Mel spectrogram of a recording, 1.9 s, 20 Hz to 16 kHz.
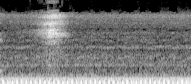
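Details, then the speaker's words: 1989 Camaro cold start at about 40–50°F, 8 a.m., no exhaust fitted yet, after fixing the ignition switch; smooth deep rumble with fast steady pulse, no misses, normal raised cold fast idle expected to drop as it warms; owner notes an unidentified whine. "I mean that uh a very at a cold start normal cold start you're going to expect an older car to be up at500 and then drop back down to where it needs to be once she uh warms up a little bit"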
